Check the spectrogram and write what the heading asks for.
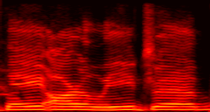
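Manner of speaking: slow, dramatic, solemn delivery; slow solemn repeat. Acted. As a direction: intone it slowly and gravely. Repeating line for laughs.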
